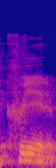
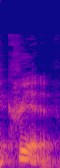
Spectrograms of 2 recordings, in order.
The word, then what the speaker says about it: creative: I say create, and I say creative. I don't say creative, right? I say create, creative.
